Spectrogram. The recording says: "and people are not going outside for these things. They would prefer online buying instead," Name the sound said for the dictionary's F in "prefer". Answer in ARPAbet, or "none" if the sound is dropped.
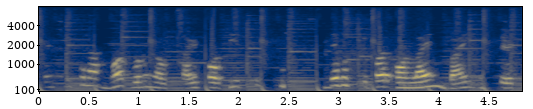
P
